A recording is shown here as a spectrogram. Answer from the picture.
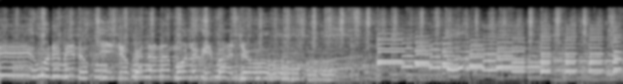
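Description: Live ohangla band music: a singer's wavering line over fast, steady ticking percussion, with held keyboard-like chords coming in about four seconds in.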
